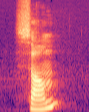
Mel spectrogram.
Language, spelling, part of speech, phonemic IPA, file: Swedish, som, adverb / conjunction / pronoun, /sɔm/, Sv-som.ogg
- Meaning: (adverb) 1. at its/his/hers 2. the; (conjunction) 1. as, like 2. as (in the role of) 3. as (the way); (pronoun) 1. who, which, that 2. as; to the same extent or degree that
